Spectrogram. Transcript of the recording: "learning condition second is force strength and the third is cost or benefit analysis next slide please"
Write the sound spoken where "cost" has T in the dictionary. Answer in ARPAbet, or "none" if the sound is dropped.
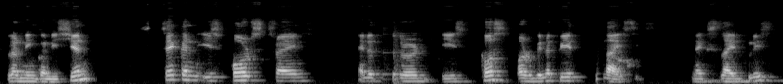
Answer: T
